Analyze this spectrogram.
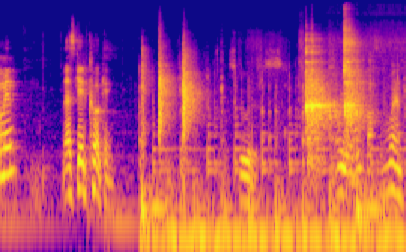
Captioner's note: claps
